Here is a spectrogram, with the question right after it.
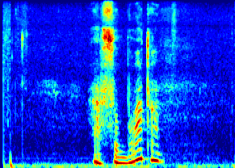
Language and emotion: Russian, neutral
